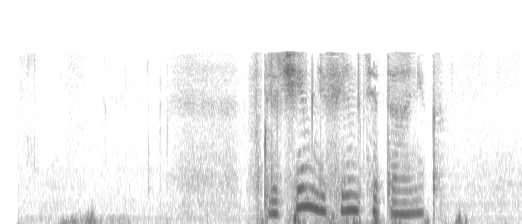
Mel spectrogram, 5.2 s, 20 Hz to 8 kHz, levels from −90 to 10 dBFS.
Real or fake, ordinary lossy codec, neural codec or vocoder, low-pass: real; AAC, 16 kbps; none; 7.2 kHz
